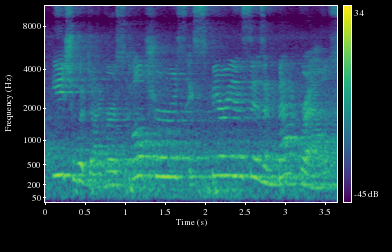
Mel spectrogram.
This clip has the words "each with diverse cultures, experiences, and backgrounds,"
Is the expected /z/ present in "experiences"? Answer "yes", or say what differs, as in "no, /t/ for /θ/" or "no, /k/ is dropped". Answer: yes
